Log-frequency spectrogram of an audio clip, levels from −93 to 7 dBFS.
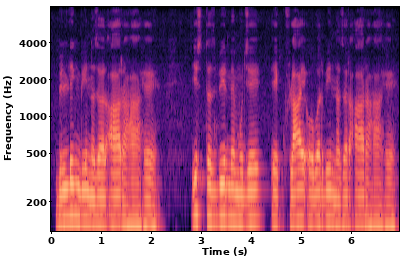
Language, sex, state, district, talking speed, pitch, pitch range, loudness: Hindi, male, Arunachal Pradesh, Lower Dibang Valley, 155 wpm, 115 Hz, 105-125 Hz, -17 LUFS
